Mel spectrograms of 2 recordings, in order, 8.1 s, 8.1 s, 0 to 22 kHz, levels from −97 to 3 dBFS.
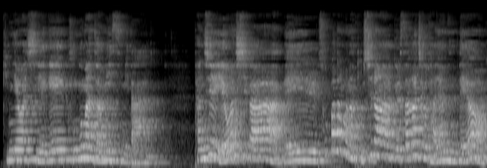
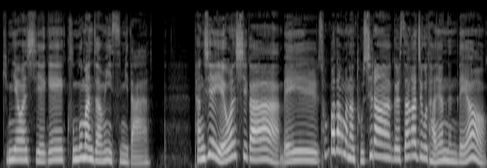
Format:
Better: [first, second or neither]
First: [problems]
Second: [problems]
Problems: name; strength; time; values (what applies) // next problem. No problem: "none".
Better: second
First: room echo; noticeable; dies away in 0.9 s // off-mic speech; far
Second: none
